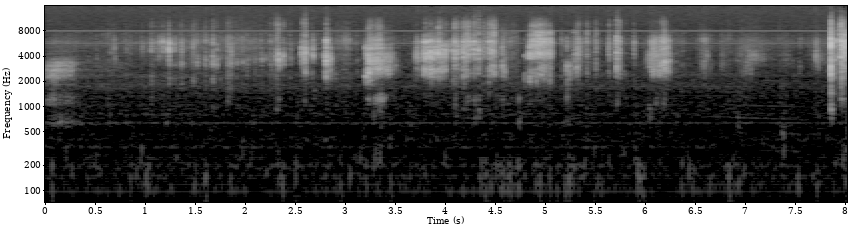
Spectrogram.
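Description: Small craft scissors snipping scrapbook paper while cutting out a heart shape: a run of short, quiet cuts at an uneven pace.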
